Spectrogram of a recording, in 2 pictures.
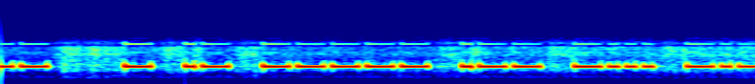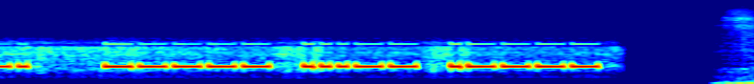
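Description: Electronic beeping at one steady pitch, keyed on and off in a fast Morse-code-like pattern of short and longer beeps, with a thin, radio-like sound. It stops abruptly about seven seconds in.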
